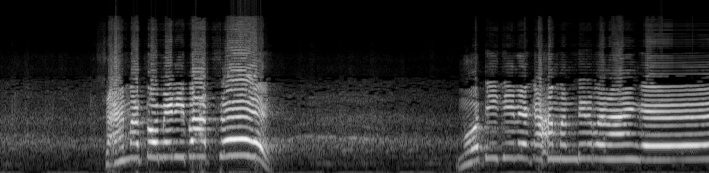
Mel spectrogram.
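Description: An elderly man chants loudly into a microphone over loudspeakers, in long drawn-out calls.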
